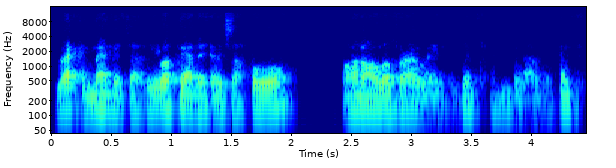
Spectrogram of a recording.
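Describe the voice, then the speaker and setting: A man speaking at a township council meeting, cautious and measured in his views. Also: medium pitch, level tone, husky. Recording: muffled meeting-room audio.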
